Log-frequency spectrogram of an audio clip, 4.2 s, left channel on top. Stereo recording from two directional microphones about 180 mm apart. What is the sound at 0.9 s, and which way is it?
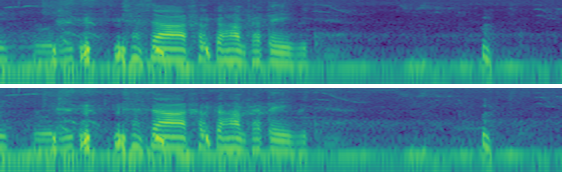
Speech, 60° left (ahead or behind).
